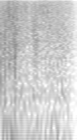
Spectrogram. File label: walk, mon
